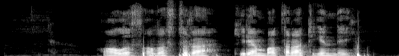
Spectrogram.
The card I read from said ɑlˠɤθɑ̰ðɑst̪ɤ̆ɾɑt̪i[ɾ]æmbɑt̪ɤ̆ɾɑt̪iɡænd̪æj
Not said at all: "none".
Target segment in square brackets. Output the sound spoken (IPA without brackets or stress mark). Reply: ɾ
